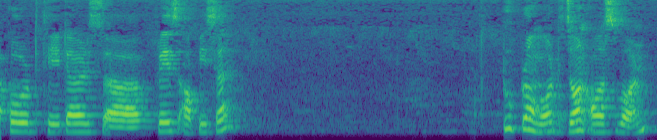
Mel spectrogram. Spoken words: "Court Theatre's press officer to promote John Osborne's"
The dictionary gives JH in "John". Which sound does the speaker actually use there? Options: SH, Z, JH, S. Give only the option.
Z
